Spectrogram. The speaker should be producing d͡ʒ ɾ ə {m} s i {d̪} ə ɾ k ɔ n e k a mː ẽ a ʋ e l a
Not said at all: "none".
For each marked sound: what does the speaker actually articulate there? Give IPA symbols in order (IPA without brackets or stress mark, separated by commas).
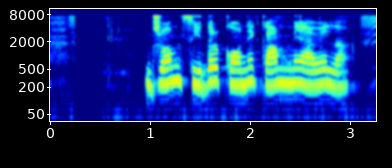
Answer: m, d̪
